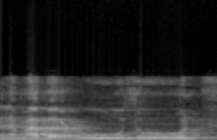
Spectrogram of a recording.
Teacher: با ساکن پہ قلقلہ ہے، لمبعوثون، عوثو دونوں واو مدہ ہیں، دو دو حرکات لمبے کریں گے۔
